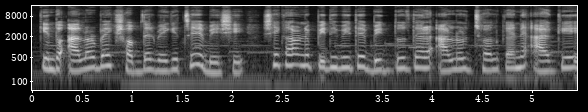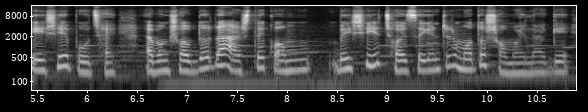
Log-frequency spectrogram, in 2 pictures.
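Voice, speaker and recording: A woman with a fairly high voice narrates a novel as a scripted audiobook. She reads literary prose as a storyteller, with music playing behind her. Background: background music.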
